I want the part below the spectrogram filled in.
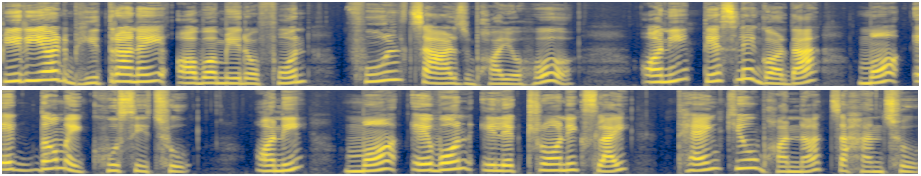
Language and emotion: Nepali, neutral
